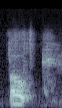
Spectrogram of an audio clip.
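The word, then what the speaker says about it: Oke: Oak. O-K-E is how that one's pronounced.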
